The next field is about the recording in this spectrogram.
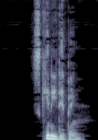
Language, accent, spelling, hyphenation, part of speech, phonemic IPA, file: English, Australia, skinny dipping, skin‧ny dip‧ping, noun, /ˈskɪni ˈdɪpɪŋ/, En-au-skinny dipping.ogg
- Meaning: Swimming in the nude, as opposed to with a swimsuit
